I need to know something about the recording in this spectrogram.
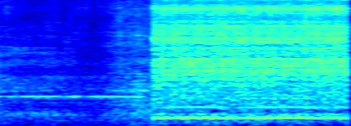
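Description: A blender whirs steadily.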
